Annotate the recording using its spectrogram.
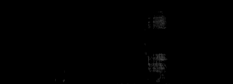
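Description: Near silence, with one faint, short sound about one and a half seconds in.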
